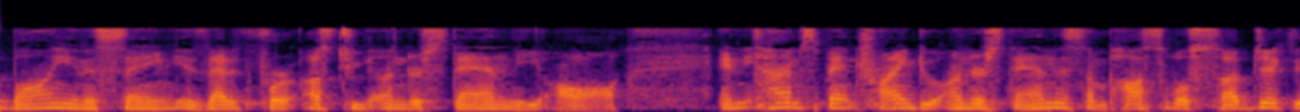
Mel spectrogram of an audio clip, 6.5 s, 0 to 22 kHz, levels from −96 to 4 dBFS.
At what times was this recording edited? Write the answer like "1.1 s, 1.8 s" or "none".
1.2 s, 1.8 s, 3.8 s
